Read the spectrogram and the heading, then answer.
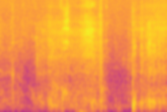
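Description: Someone bites into a nut-coated sweet with a lumpy coating: one crisp crunch stands out, surrounded by softer chewing noises, all quiet.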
